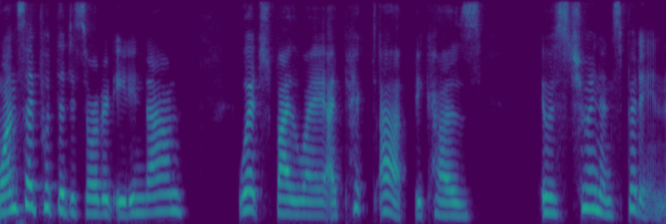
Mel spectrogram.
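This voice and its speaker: Here a woman with an American accent has an unremarkable speaking voice. She keeps a moderate pace with ordinary pitch variation over a quiet background. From Wisconsin, US Midwest. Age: 30s. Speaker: abuse survivor and artist. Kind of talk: testimony.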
